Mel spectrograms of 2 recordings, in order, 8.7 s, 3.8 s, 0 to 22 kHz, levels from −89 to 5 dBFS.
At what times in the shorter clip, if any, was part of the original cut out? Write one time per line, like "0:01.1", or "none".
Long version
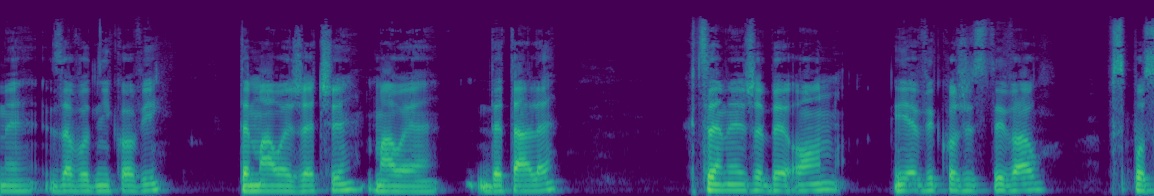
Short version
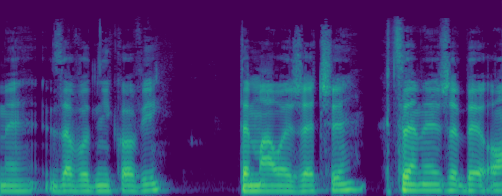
0:02.7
